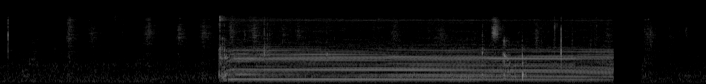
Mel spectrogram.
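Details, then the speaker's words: Automatic upper-arm home blood pressure monitor taking a second seated reading (first 106/63, this one 113/68): a steady motor hum starts abruptly and runs about four seconds while the cuff inflates, then stops. "and then what we do is do it again and you write down your next number so you blow it up"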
